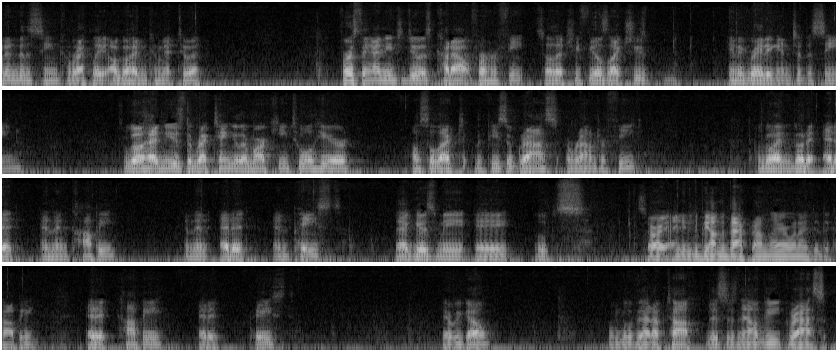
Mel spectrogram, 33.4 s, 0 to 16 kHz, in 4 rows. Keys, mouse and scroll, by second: 2.0 click, 6.7 ctrl+=, 7.1 ctrl+=, 8.8-9.7 scroll, 9.5 click, 14.7 click, 16.7 click, 17.9 click, 19.8 click, 19.9 click, 22.9 ctrl+z, 23.6 click, 25.3 click, 26.3 click, 27.0 click, 28.0 click, 30.9 click, 32.4 click, 32.6 click.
